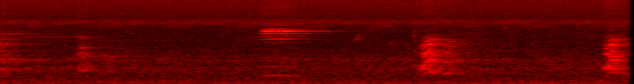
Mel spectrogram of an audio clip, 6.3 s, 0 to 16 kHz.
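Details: Indian grey hornbill at S Shiv Ngr, dated 15 09 23, giving three harsh, squealing calls a few seconds apart, over steady low rumbling background noise and a brief thin whistle.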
